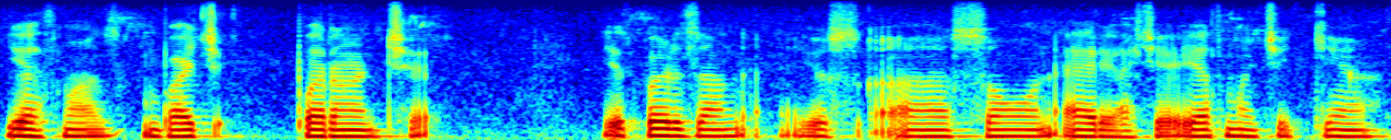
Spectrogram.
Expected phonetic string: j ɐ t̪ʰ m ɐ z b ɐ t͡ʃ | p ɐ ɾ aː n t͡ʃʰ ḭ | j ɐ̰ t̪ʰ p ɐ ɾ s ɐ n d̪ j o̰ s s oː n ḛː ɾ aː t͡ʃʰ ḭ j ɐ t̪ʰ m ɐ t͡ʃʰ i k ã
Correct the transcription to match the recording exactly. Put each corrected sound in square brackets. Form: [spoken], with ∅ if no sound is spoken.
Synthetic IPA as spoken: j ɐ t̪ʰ m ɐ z b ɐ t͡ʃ | p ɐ ɾ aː n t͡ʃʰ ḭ | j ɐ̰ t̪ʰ p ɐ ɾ [z] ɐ n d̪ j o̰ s s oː n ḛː ɾ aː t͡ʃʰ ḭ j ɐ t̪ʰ m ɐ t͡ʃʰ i k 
